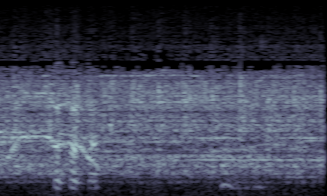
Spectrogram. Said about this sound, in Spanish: Ahora se aplaude.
